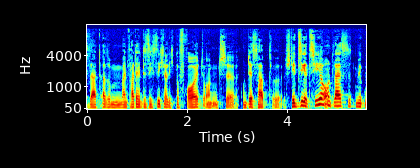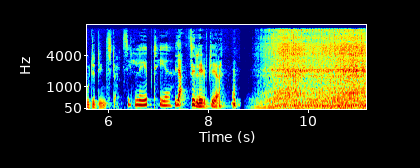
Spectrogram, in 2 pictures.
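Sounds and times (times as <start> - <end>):
speech: 0.0 - 9.5
sewing machine running at full speed: 8.8 - 11.1.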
